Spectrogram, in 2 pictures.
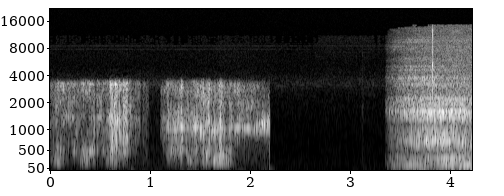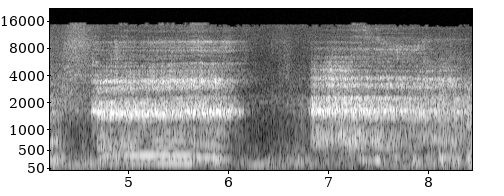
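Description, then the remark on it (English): After a few seconds of muffled talk and a brief silence, loud snoring takes over: long rasping, rumbling breaths that swell and repeat in a slow rhythm. “Obstructive sleep apnea may sound like snoring, but it can also sound like a car crash.”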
